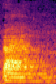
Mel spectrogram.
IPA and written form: bæn (ban)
